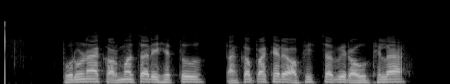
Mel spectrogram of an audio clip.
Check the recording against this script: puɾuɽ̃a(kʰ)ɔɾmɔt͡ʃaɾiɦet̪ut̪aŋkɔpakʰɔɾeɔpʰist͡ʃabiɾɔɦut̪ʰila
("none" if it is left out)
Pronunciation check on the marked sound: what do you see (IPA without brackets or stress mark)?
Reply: k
